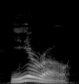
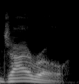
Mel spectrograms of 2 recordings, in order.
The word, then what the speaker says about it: gyro: ago I pronounced that I figured out that is called um yo and not gyro oh yeah y n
